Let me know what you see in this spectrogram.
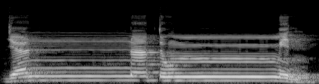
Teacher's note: Tanwinnya dimasukkan ke mim disertai dengungan.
